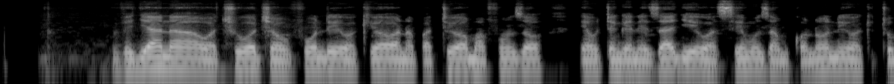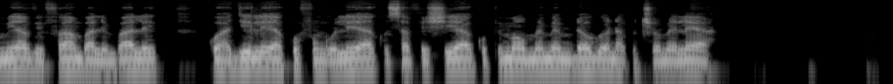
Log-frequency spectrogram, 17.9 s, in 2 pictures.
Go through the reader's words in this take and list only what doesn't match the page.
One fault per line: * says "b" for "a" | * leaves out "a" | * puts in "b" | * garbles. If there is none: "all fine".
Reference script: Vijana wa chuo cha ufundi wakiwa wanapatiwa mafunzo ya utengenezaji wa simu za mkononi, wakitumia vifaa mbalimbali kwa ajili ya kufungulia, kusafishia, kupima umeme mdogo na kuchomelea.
all fine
